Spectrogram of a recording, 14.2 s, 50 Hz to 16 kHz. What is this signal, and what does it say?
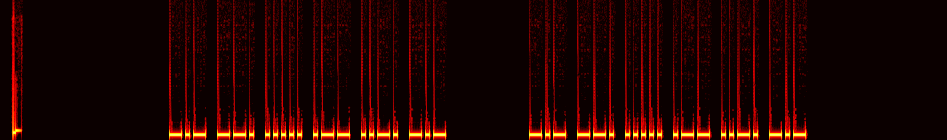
Morse code, heard as a keyed tone, about 20 wpm, 700 Hz. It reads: KG5WFK KG5WFK
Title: USA Call Signs - 6 Characters - Repeated 2x - 20wpm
